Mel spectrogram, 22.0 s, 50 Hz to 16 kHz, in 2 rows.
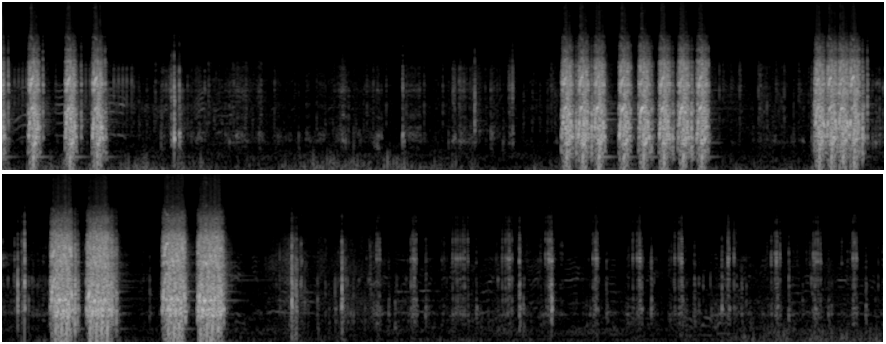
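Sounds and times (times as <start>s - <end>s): airsoft rifle firing bursts: 0.0s - 1.4s, 7.0s - 9.0s, 10.1s - 10.9s, 11.6s - 14.0s.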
